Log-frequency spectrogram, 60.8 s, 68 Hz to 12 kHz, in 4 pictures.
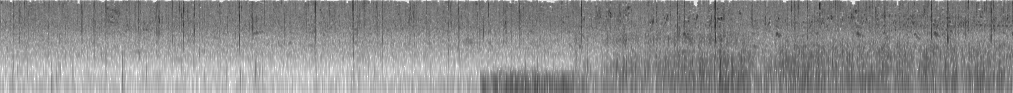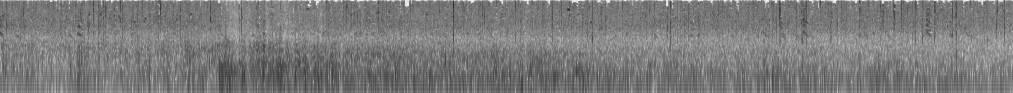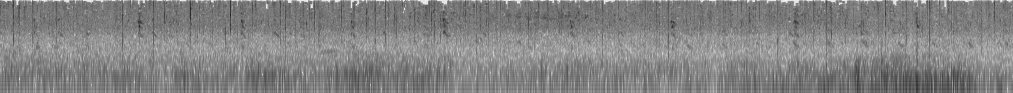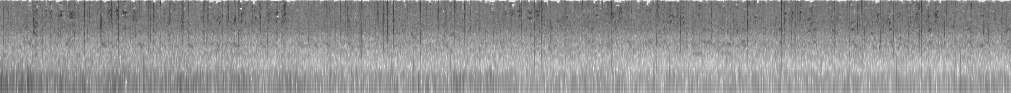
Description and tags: one-minute long thunder, with birds (Swallow, Coot) and rain drops in background. Nice low-end, not distorted (thanks to the external preamp). Recorded near Centro de Visitantes Jose Antonio Valverde, Donana (S Spain) using a pair of Shure WL183 into Fel BMA2 preamp, PCM M10 recorder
